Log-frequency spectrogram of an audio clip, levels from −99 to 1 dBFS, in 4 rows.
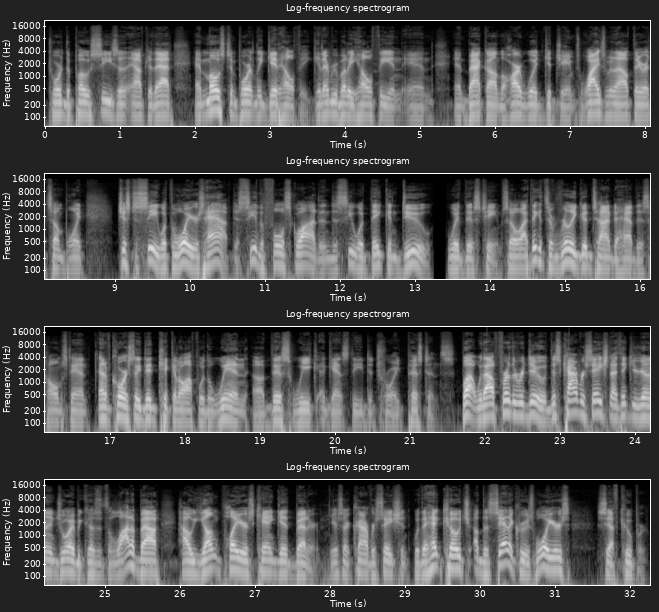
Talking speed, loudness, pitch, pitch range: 215 wpm, -23 LUFS, 115 Hz, 105-130 Hz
